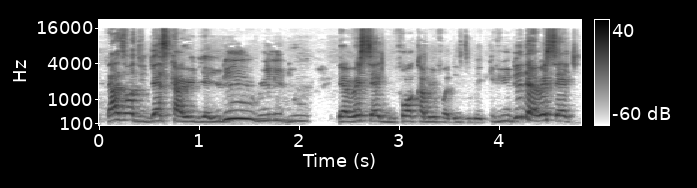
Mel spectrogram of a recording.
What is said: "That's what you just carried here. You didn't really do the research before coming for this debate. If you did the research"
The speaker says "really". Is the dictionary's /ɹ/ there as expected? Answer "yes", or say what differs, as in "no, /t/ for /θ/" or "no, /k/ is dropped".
yes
